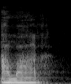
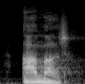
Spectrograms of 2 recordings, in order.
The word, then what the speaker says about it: Amar: Genau, das ist halt ein bosnischer Name, der mir sehr gefällt, was aber leider in der deutschen Aussprache liegt zu wenig Betonung auf dem R. – R, gell. – Ja, und das geht ein bisschen unter. – Ja, und das ist einfach traurig. Und dann, es ist nicht Amar. Amar. Das ist die richtige Aussprache.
